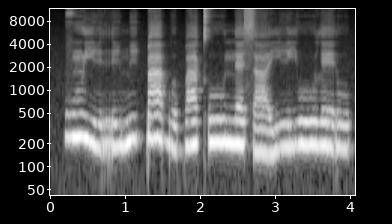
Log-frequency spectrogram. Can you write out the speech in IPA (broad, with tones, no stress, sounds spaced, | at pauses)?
v ũ˦ j i˨ r i˨ m i˦ k͡p a˦ b ʊ˨ b a˦ kʼ uː˦ n ɛ˦ s aː˨ j i˦ j uː˦ l e˦ ɾ u˦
